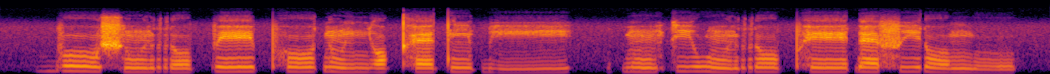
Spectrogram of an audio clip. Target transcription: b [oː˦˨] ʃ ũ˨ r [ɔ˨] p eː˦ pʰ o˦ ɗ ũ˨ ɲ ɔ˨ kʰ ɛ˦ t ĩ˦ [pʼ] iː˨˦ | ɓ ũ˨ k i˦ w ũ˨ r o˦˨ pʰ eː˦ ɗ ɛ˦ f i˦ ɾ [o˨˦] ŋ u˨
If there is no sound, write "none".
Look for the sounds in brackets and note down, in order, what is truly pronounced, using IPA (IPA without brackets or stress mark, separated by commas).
oː˦˨, o˨, ɓ, o˨˦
